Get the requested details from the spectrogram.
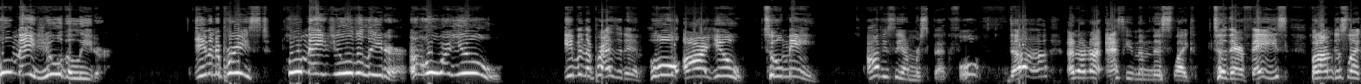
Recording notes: I want to apologize for the sound quality being so awful. Recording in my car would create horrible sound quality. I tried my best to take out some of the background noise.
